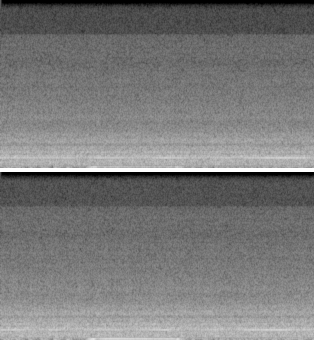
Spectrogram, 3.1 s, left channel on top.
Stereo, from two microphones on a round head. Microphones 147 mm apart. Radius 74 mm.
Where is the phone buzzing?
50° right (ahead or behind), 1.4 m.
